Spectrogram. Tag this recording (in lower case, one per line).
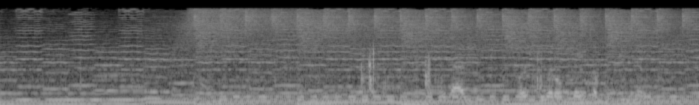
speech
music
